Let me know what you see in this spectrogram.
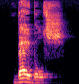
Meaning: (noun) plural of bijbel; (adjective) alternative letter-case form of Bijbels
- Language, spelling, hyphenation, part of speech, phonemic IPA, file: Dutch, bijbels, bij‧bels, noun / adjective, /ˈbɛi̯.bəls/, Nl-bijbels.ogg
